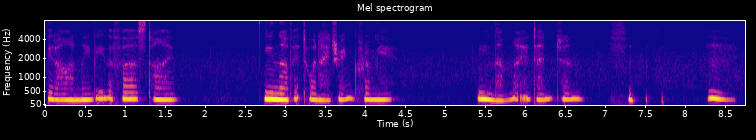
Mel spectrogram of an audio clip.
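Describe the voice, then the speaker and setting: A woman plays an aristocratic British vampire mistress, seductive, condescending and possessive. Her voice is extremely mellow and breathy, close to a whisper, and she takes her time with every phrase. It is an intimate, dry ASMR roleplay delivery with a languid, teasing air. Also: mid-range voice, fairly even intonation, slow, pauses often, no echo. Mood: predatory, seductive.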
